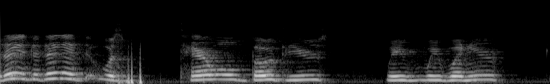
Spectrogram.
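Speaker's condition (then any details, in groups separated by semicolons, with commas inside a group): Cerebral palsy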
